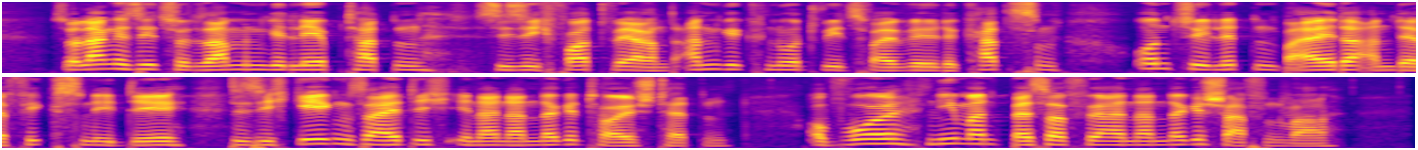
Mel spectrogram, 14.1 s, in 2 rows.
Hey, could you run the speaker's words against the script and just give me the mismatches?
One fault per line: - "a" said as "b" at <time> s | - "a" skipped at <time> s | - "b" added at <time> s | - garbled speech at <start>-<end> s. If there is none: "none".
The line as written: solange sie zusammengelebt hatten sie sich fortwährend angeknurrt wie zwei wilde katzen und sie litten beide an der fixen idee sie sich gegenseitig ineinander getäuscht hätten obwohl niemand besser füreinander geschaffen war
none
